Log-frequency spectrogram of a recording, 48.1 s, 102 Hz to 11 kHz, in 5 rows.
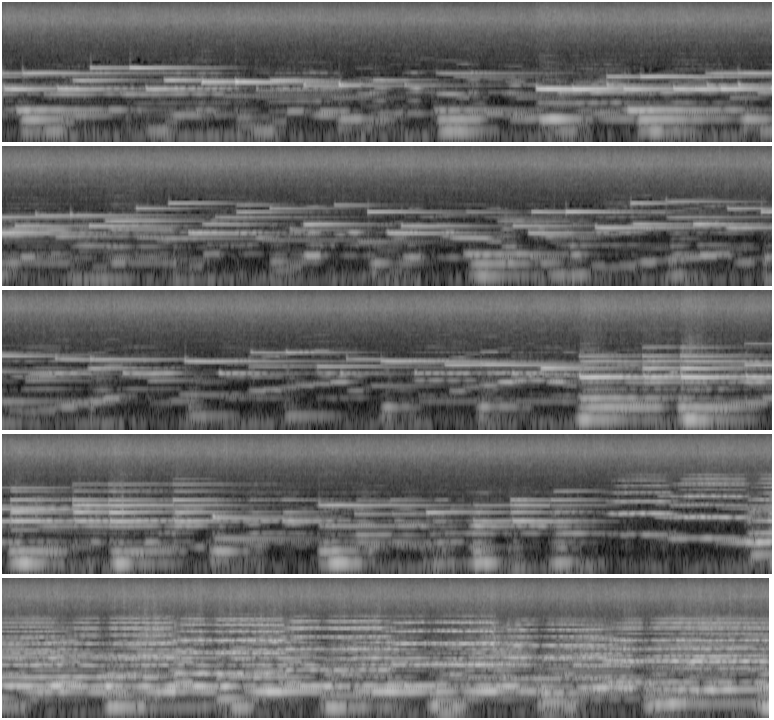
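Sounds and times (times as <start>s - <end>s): light orchestra playing: 0.0s - 48.0s
record surface hiss: 0.0s - 48.0s.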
